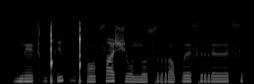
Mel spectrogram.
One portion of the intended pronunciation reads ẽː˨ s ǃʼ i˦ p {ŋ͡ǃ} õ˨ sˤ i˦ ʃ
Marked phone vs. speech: incorrect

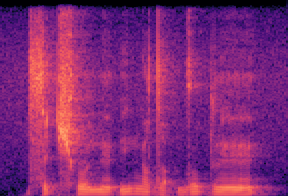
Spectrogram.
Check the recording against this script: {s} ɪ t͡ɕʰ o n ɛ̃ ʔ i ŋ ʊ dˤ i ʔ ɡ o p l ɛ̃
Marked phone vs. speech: incorrect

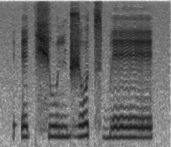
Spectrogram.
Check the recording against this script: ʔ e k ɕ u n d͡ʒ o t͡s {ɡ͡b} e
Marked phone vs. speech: incorrect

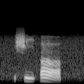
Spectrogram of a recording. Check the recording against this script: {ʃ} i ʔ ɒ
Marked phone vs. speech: correct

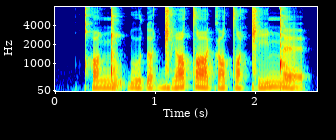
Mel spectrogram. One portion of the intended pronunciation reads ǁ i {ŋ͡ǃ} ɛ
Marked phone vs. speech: correct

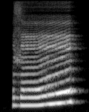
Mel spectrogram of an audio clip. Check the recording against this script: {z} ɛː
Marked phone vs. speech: correct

